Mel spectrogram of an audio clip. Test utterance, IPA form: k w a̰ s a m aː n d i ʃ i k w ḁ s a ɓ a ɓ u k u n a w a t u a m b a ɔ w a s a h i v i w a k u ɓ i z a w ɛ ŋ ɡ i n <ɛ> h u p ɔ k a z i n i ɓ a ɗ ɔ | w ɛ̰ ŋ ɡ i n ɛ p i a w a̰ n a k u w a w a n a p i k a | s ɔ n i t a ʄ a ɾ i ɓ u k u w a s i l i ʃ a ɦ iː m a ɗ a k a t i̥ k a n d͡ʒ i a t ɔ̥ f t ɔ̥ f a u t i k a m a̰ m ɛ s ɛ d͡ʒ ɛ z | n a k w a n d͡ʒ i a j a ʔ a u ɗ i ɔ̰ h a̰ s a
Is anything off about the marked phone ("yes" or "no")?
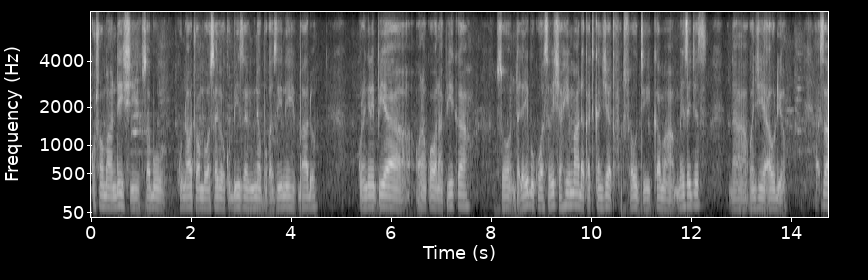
no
